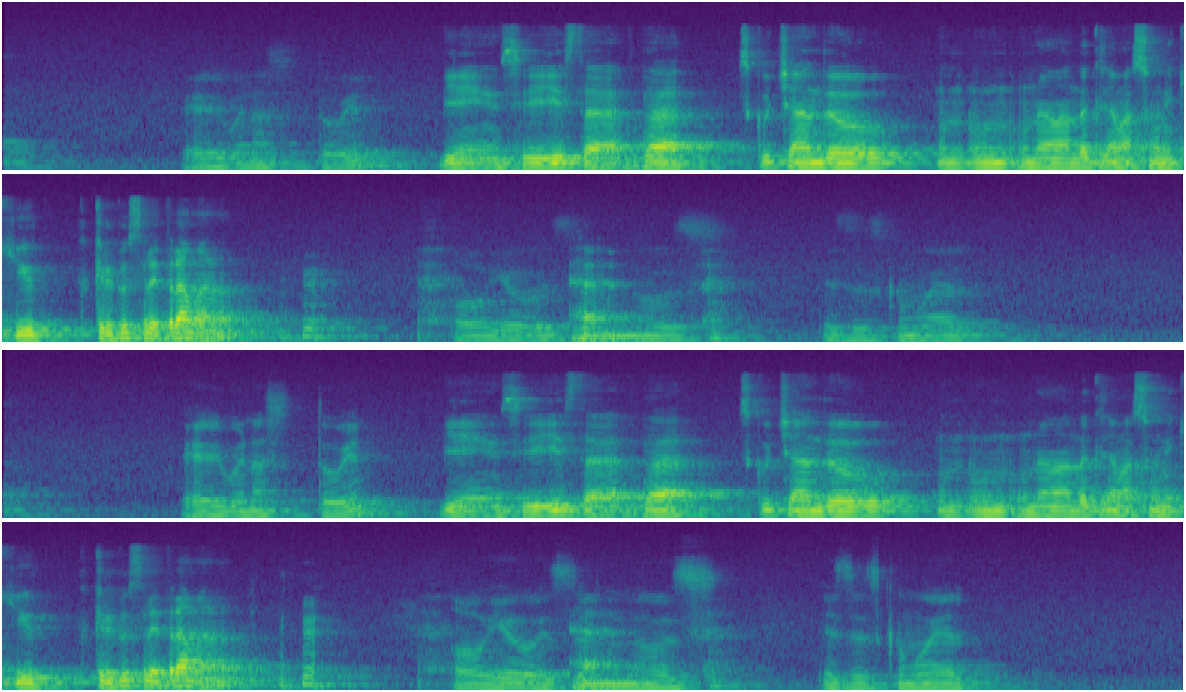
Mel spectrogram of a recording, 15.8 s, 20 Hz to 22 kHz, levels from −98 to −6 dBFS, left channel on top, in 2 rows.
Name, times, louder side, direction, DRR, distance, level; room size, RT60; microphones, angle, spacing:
voice 1, 1.2-2.5 9.7-10.0 10.9-12.6 13.3-14.3, right 4 dB, 85° right, 11 dB, 0.5 m, -34 dB
voice 2, 2.9-4.6 5.0-5.9 6.2-8.2 8.5-9.4 10.7-10.8 11.7-12.0 12.6-12.7, left 2 dB, 15° left, 8 dB, 0.3 m, -24 dB
8.8 x 5.1 x 3.9 m, 1.2 s
head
